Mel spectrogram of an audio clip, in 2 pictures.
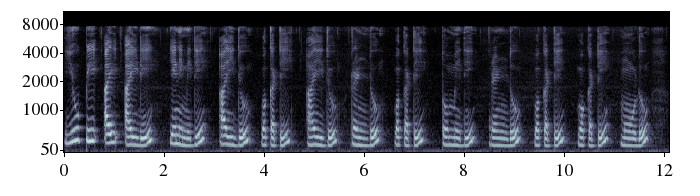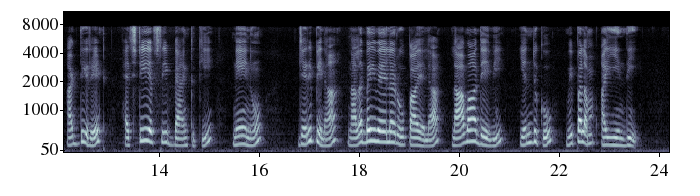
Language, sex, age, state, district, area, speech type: Telugu, female, 45-60, Andhra Pradesh, Sri Balaji, rural, read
